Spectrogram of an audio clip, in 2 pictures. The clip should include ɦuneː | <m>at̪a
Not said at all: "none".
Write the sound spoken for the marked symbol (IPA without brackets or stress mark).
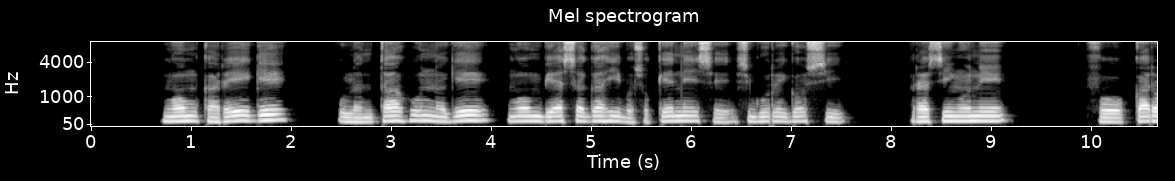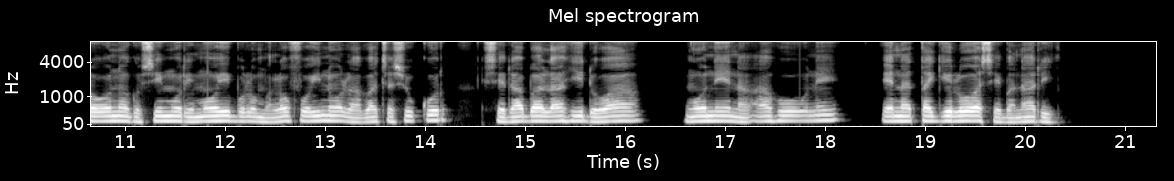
n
